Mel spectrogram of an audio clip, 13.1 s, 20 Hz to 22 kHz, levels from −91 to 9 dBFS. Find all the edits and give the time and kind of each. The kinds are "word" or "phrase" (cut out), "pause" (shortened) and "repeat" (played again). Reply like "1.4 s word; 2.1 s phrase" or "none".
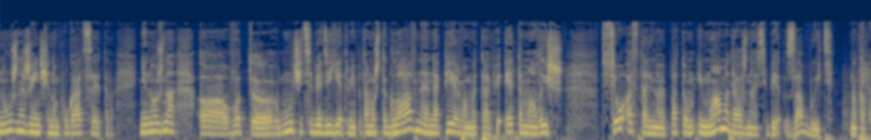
none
